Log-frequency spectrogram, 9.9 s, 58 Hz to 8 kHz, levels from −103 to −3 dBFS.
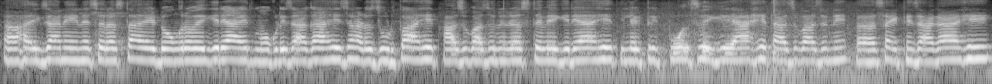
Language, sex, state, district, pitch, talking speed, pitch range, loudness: Marathi, female, Maharashtra, Dhule, 235 Hz, 170 wpm, 225-245 Hz, -17 LUFS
